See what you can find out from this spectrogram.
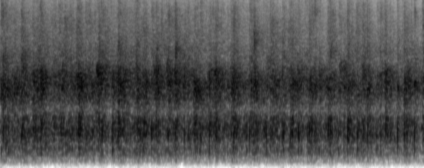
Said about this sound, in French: Et Nouvelle Vie de Drummondville, est-ce que ce matin, par compassion, on peut juste applaudir une personne ce matin qui a besoin de l'entendre, que Dieu veut rebâtir, que Dieu veut restaurer?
